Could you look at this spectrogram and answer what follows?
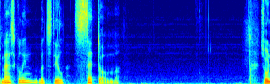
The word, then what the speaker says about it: homme: Remember, ash is not pronounced, okay, so you've got the sound of o at the beginning of this word, okay, cet homme.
